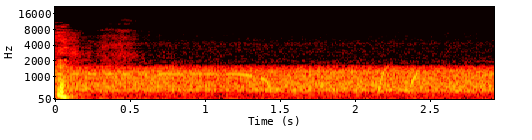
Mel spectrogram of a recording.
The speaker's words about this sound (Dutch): Beetje veel storing. Beetje erg veel storing. Ik hoor geen fluit. Ja, dan is het gewoon rustig. Het is een MFJ-apparaatje. S meterloos, dus ik kan niet kijken of het naar het hoge ruisniveau is.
